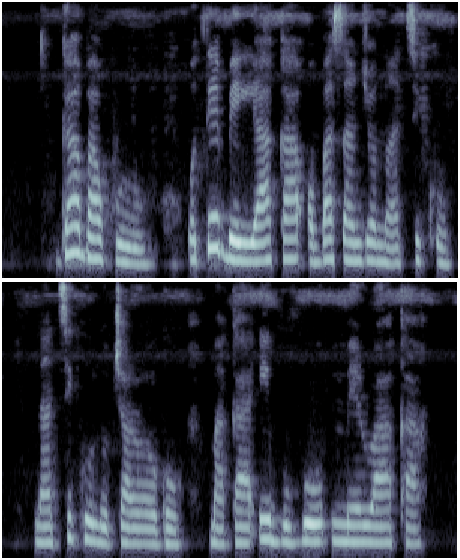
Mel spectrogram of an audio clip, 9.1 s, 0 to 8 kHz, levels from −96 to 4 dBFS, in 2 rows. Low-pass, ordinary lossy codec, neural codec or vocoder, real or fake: none; none; none; real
